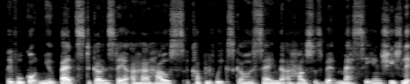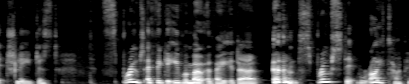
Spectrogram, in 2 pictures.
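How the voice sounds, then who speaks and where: A woman's voice: lowish voice, husky. A woman in her thirties, a mother and vlogger, talking through her thoughts in a rambling, reflective way full of fillers. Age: 30s. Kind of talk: casual personal vlog.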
